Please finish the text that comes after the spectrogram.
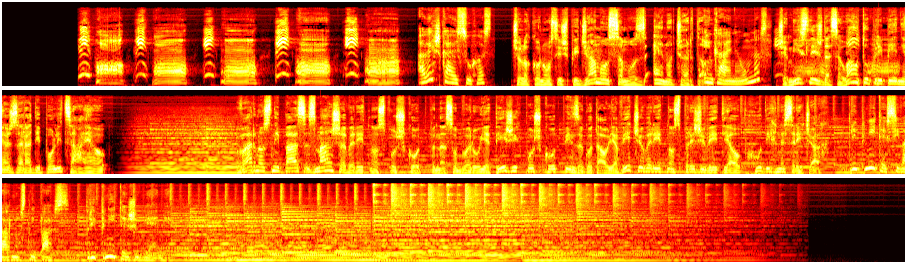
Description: Svet za preventivo in varnost v cestnem prometu je ob tej akciji pripravil tudi preventivne radijske oglase, ki pozivajo k uporabi varnostnega pasu.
